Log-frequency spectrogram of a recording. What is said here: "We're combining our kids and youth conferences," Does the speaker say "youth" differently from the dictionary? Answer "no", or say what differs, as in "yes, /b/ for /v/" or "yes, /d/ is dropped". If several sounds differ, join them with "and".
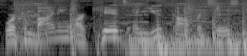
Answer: no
